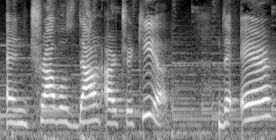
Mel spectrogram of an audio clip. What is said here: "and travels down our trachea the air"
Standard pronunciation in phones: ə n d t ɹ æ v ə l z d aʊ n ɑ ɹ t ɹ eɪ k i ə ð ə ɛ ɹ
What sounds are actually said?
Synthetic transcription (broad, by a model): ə n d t ɹ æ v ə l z d aʊ n ɑ ɹ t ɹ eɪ k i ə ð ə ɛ ɹ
